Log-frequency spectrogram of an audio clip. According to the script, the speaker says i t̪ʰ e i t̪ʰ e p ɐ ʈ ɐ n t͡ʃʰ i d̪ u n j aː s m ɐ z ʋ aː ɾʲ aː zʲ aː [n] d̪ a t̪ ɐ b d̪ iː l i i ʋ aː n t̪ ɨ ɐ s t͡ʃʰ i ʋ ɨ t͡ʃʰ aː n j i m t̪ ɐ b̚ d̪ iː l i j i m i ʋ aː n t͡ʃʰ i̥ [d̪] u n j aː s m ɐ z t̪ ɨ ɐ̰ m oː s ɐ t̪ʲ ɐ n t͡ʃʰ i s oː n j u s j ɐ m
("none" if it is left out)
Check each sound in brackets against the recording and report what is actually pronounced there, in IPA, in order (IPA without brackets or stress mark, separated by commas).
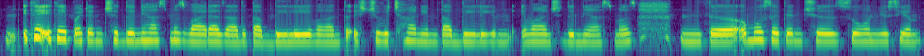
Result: none, d̪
